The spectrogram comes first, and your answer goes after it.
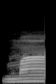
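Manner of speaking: মা starting low and rising; second tone. Shown as a demonstration. Teacher showing the tone that means fiber, rising second tone. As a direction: lift the pitch through a long মা. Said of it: "আবার যদি আপনি second tone বলেন".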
